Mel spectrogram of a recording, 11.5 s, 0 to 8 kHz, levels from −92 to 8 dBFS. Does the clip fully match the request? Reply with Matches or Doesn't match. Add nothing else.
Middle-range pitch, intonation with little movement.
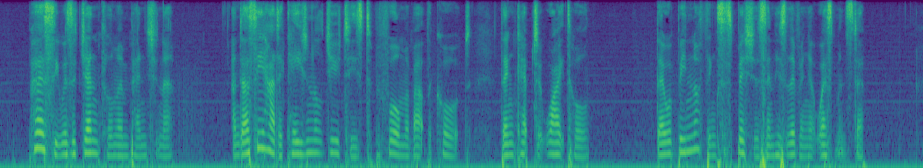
Doesn't match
